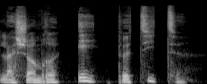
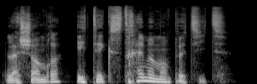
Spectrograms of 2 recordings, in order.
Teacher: So the T is pronounced when it's followed by a vowel. · Shown in: second take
